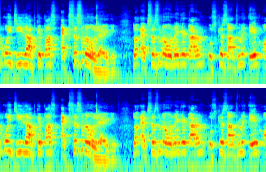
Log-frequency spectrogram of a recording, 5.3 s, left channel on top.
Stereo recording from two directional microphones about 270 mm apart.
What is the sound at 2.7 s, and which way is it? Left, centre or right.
A man's voice, centre.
